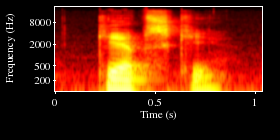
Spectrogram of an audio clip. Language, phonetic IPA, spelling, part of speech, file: Belarusian, [ˈkʲepskʲi], кепскі, adjective, Be-кепскі.ogg
- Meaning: 1. bad 2. deplorable (deserving strong condemnation; shockingly bad)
